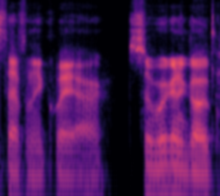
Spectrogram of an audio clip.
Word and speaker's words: Cuellar: His name is pronounced Cuellar.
